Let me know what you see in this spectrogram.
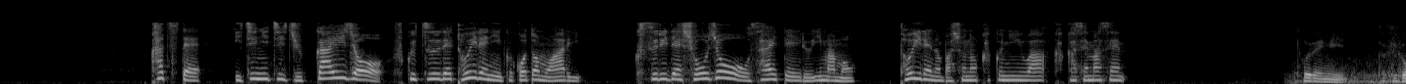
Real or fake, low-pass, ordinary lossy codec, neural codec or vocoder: fake; 7.2 kHz; AAC, 32 kbps; codec, 16 kHz, 8 kbps, FunCodec, trained on Chinese and English, 25 frames a second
